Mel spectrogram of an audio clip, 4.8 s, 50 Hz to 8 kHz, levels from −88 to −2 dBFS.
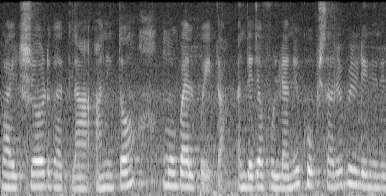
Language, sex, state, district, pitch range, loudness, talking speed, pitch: Konkani, female, Goa, North and South Goa, 180-205 Hz, -15 LUFS, 175 wpm, 190 Hz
